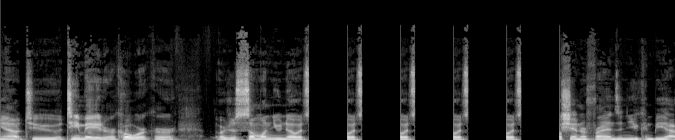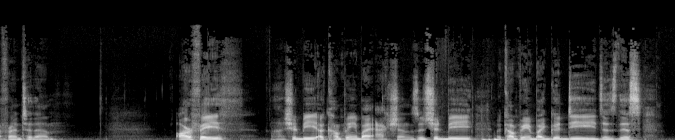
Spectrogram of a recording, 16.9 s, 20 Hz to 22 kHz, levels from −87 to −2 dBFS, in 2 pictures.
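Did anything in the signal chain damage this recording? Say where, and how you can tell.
Yes. There is a stutter with silent gaps from 3.85 to 7.01 s, just after "someone you know at" and before "or friends and you". A 175 ms fragment of speech repeats four times, each followed by about 488 ms of digital silence, on a steady 663 ms cycle. That pattern points to the playback or streaming buffer, which likely stalled and re-sent its last block on each retry before running dry. The speech that belonged in that span never arrives.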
